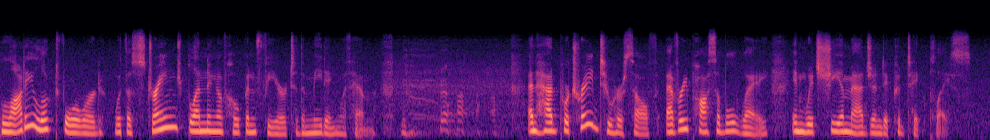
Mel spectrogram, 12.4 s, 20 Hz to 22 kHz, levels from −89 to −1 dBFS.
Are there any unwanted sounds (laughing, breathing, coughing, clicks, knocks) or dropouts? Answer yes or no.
yes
